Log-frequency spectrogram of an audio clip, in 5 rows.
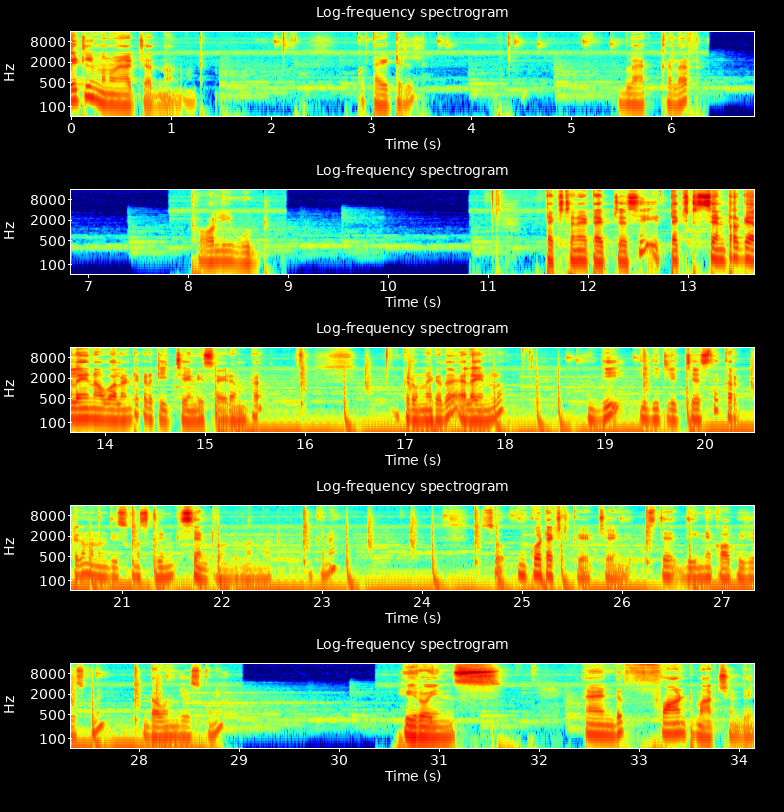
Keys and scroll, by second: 9.7 ctrl+a, 29.4 ctrl+a, 31.1 ctrl+a.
